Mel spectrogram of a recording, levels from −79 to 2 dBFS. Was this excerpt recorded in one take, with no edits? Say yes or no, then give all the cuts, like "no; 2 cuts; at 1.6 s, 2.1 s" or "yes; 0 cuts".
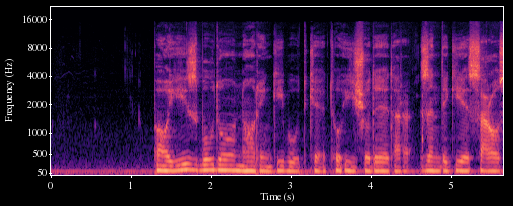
no; 2 cuts; at 3.5 s, 4.6 s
